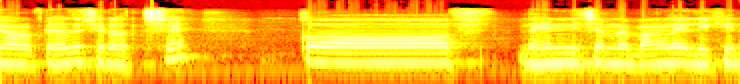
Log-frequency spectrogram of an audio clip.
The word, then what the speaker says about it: ق: এখানে আমরা দেখতে পাচ্ছি প্রথম যে হরফটা আছে সেটা হচ্ছে কফ। দেখেন নিচে আমরা বাংলায় লিখে দিয়েছি কফ, কফ। বাংলায় যেভাবে লিখে দিয়েছি সেভাবে উচ্চারণ করার চেষ্টা করবেন, তাহলে জিনিসটা পড়তে সহজ হবে।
